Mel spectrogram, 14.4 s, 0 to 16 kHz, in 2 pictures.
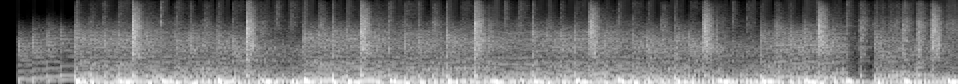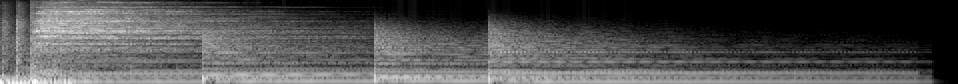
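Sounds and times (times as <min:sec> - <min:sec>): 
rock music intro: 0:00.2 - 0:10.8.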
